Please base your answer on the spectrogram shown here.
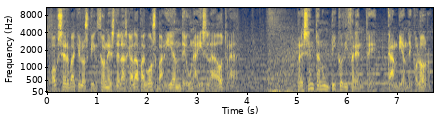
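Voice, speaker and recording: A man with a fairly low voice narrates a nature documentary from a script. Music plays clearly behind him as he speaks. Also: animated, moderate pace. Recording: music under the voice. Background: prominent music.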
